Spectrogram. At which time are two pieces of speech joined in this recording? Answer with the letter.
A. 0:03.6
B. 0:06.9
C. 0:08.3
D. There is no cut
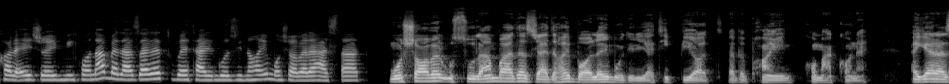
A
